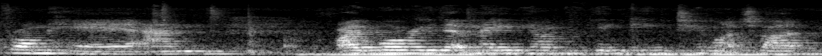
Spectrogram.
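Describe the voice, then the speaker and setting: A woman speaks at a moderate pace with a fairly low pitch, with noticeable background noise and audible room echo. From Australia. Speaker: student, audience member. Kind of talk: audience question. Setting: audience at panel, no microphone. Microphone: no microphone.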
